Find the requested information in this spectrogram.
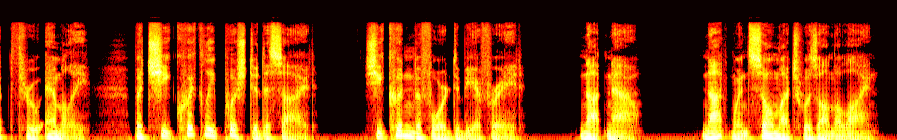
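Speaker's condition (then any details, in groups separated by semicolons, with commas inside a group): No condition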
